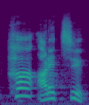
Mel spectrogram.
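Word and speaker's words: הָאָרֶץ: 그리고 영어 단어로 랜드, 땅을요, 히브리어 단어로는 아레츠라고 발음을 합니다. 이미 우리가 보고 있는 이 12장 1절 본문에 그 땅이라고 하는 표현이 하 아레츠 더 랜드 이렇게 표시되어 있거든요.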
